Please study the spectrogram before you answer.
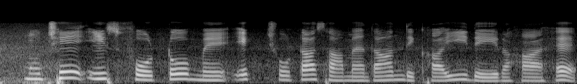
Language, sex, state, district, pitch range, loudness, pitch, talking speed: Hindi, female, Madhya Pradesh, Katni, 180-230 Hz, -17 LUFS, 205 Hz, 125 wpm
